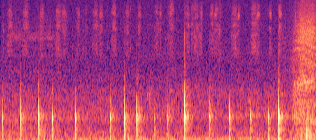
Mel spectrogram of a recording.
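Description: Dry-erase marker writing on a whiteboard: a faint, uneven string of short strokes, about three a second, as letters are written out.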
